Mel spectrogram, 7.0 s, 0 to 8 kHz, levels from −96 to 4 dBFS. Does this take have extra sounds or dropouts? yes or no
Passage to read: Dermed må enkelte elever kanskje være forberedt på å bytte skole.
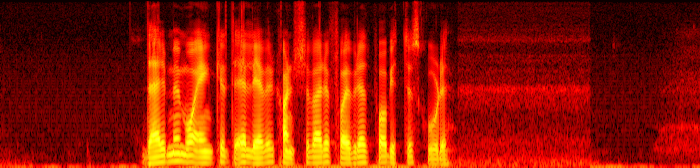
no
